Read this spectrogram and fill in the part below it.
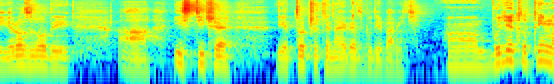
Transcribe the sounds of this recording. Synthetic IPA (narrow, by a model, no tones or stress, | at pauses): iɾɔzʋɔd̪iaiscit͡ʃɛjɛt̪ɔt͡ʃɔcanajʋɪad͡zbuɟɛbaʋic | buɟɛt̪ɔt̪iːm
